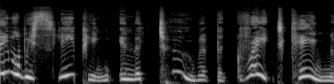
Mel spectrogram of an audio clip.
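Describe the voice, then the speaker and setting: A put-on character voice at a fairly slow pace. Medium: read story.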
